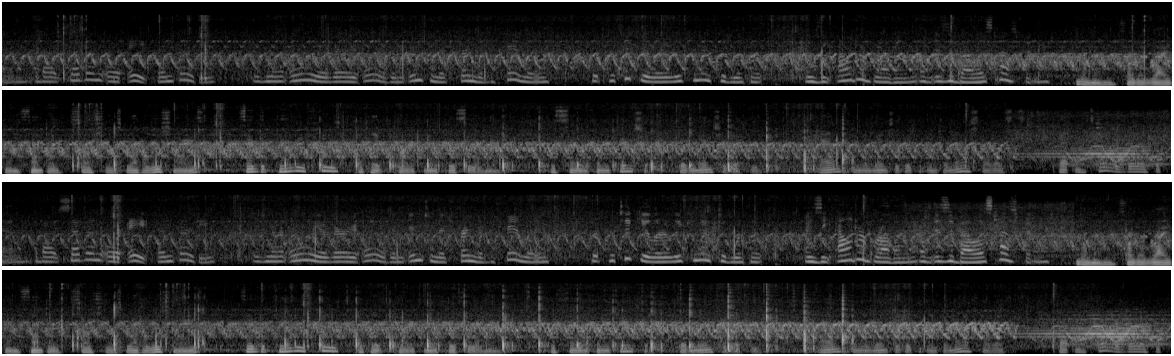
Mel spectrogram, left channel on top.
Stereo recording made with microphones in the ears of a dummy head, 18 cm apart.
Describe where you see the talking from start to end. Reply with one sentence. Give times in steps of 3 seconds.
You can hear the talking on the right from 0 s and on the left from 12 s.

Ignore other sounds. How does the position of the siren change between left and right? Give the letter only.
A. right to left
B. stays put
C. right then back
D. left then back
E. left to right
E.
